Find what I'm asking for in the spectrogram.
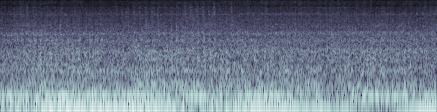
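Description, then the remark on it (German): Heavy machinery rumbles steadily, a deep continuous engine drone of large excavators, trucks and bulldozers building a new dike in Blumenthal, loud and unbroken with no voices. “Große Bagger, Lastwagen und Planierraupen arbeiten dafür jeden Tag.”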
